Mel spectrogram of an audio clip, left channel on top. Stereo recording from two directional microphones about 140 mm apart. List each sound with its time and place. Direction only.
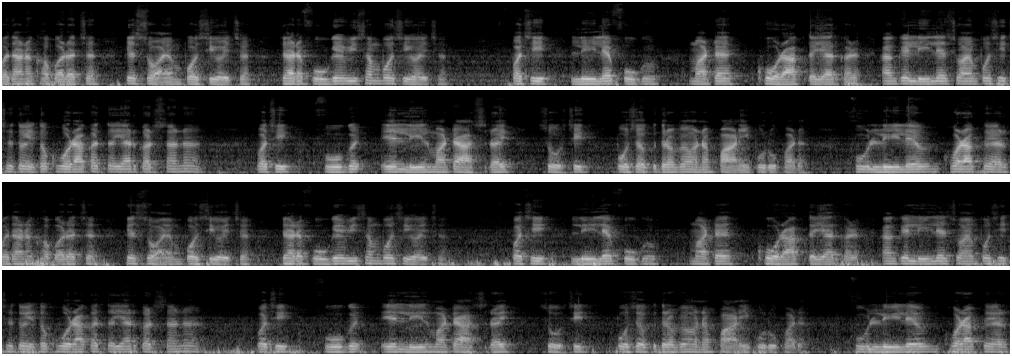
0.0 s speech: 45° left (ahead or behind)
13.3 s speech: 45° left (ahead or behind)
